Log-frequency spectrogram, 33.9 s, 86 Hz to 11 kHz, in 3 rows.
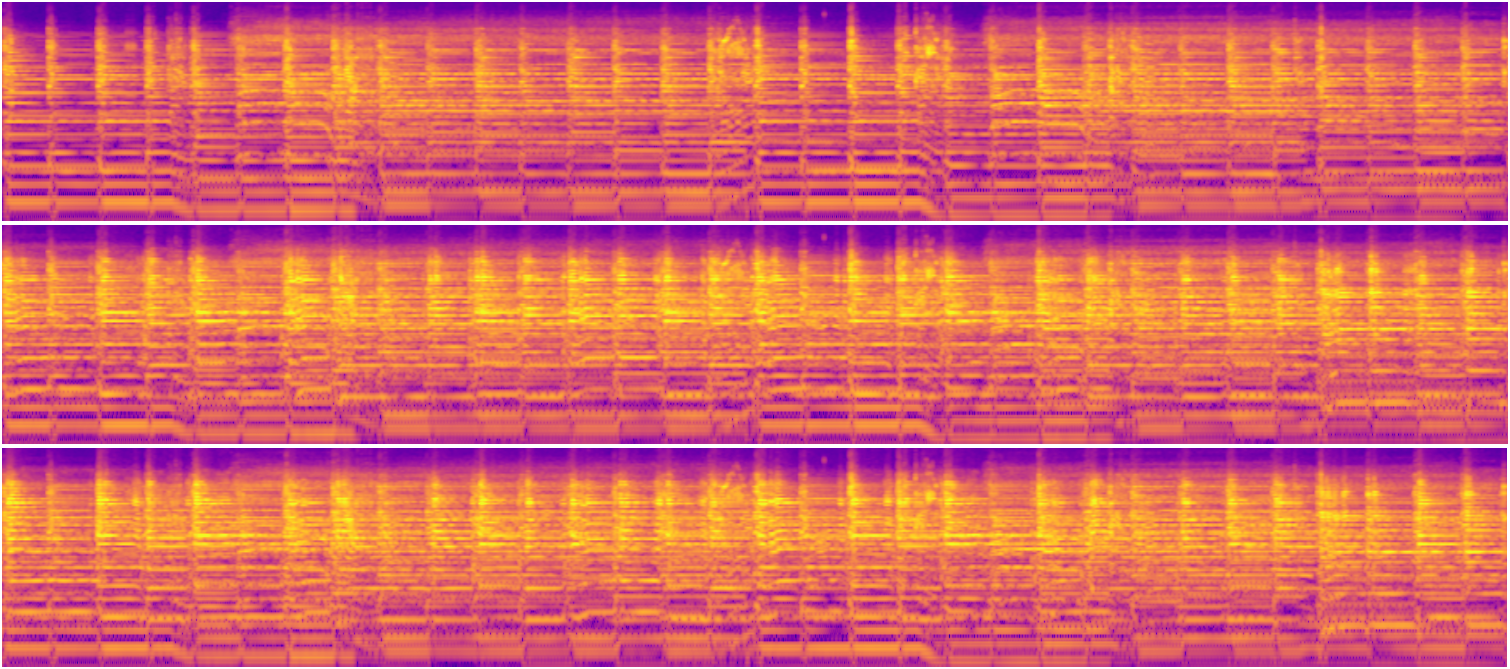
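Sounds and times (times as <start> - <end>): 
guitar in C minor at 85 BPM: 0.0 - 33.8.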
